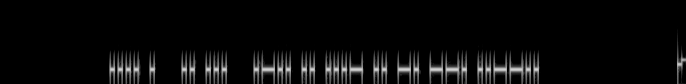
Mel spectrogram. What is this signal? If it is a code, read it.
Morse code, heard as a keyed tone, about 30 wpm, 700 Hz. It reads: HE IS LIVING?
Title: Sentences from Top 1100 Words 30wpm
